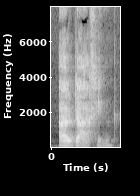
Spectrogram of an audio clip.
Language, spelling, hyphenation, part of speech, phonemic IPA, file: Dutch, uitdaging, uit‧da‧ging, noun, /ˈœy̯tˌdaː.ɣɪŋ/, Nl-uitdaging.ogg
- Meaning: 1. challenge (something challenging) 2. challenge (act of challenging someone)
